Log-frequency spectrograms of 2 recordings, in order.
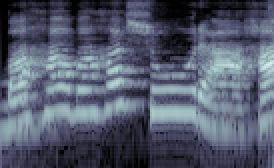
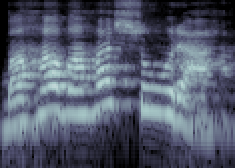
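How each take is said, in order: The two takes are said the same way.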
